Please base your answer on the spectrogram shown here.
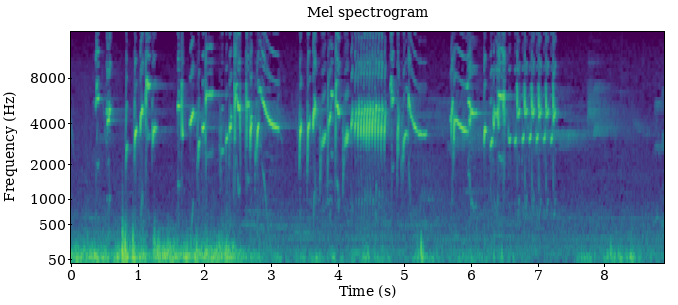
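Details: European goldfinch song from Palestine, used to teach young goldfinches: lively tinkling twitters, liquid high chirps, a brief buzzy burst and rapid trilled runs, jumbled phrases with short pauses, with low background rumble.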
